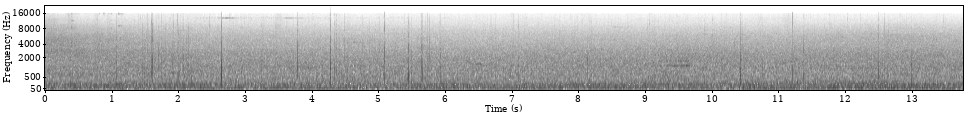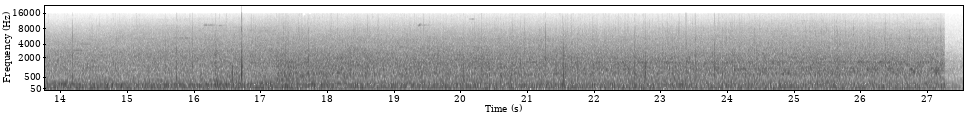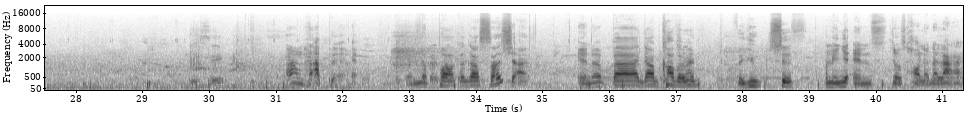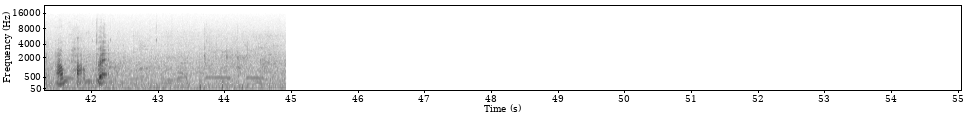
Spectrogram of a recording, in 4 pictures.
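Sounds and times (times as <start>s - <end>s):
heavy rain: 0.0s - 27.3s, 31.1s - 43.0s
traffic on wet roads: 0.0s - 44.9s.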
